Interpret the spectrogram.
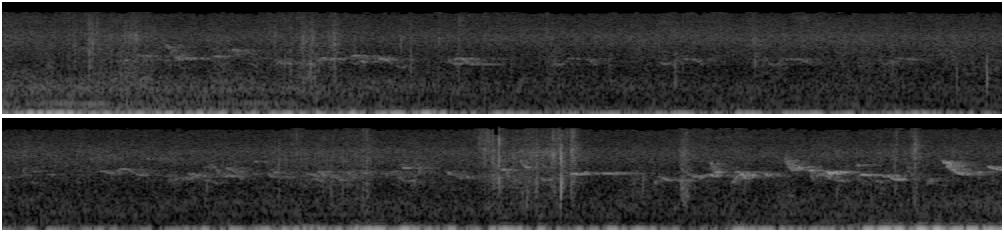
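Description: Small songbirds chirping and twittering in many short, high notes, busiest near the end, over a low steady rumble, with a few footsteps on the path.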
